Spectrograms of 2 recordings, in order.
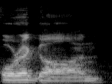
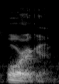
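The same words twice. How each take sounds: First: The word uses the pronunciation the speaker rejects. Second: The word uses the pronunciation the speaker endorses. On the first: The speaker calls it wrong. "it is not Oregon" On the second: The speaker calls it right. "It is Oregon, right?"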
